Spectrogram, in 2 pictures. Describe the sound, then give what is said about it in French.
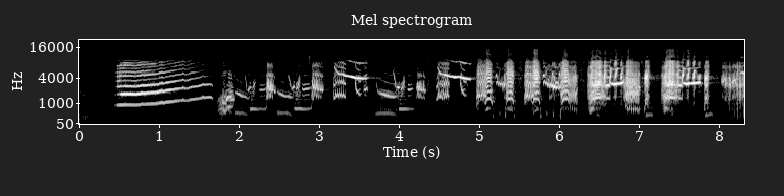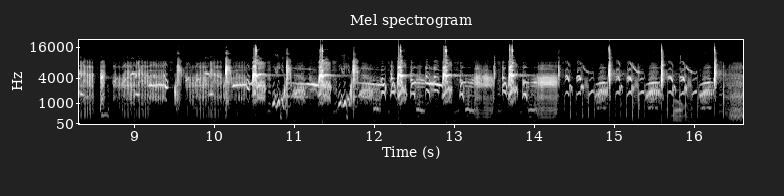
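A European starling sings alone: a dense, varied stream of whistles, rattles, clicks and squeaky chatter that runs on continuously, opening with clear rising whistles. “on part d'un chant des tourneaux sans sonner”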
